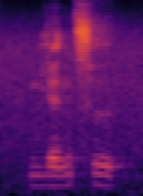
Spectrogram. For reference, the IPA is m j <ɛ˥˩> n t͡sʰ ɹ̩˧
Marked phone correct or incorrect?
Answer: incorrect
